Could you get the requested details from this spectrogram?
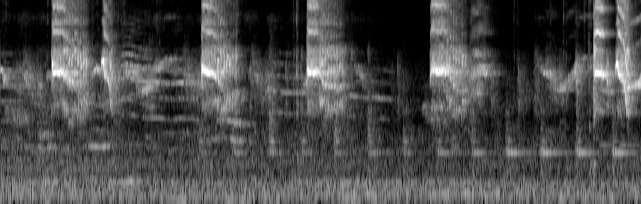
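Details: Kacer kuku bima, an oriental magpie-robin, delivering long harsh 'nembak' song: five loud, grating bursts tipped with piercing whistles, spaced roughly a second apart, over faint steady background chirping.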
